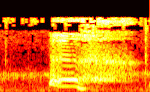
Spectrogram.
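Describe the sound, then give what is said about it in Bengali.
A big yawn, voiced as one drawn-out moaning breath that starts abruptly, holds a wavering tone, then slides down in pitch before trailing off, with a faint soft sound after it. “বড় একটা high তুলল, চোখ কোচলে বলল,”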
